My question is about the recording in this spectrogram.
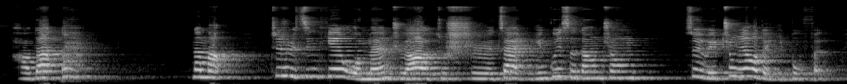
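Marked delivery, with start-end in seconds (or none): none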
